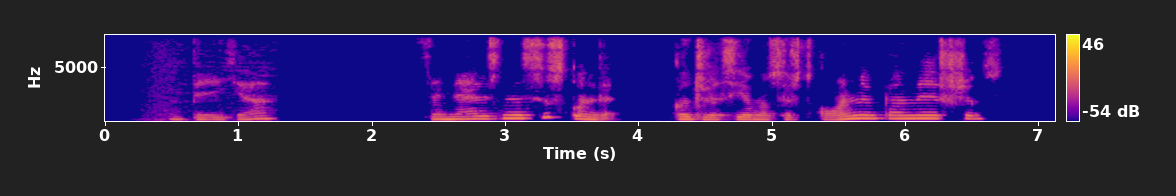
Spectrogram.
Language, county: Lithuanian, Šiauliai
